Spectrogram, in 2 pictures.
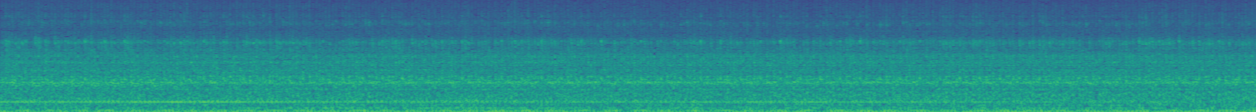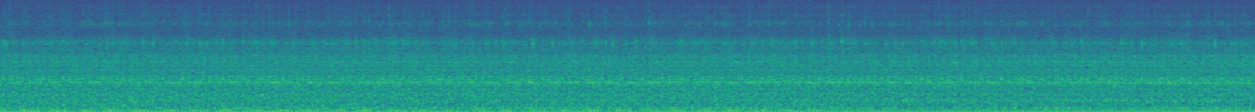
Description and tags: bus coach ext diesel truck engine idle throaty
ext, bus, engine, coach, truck, idle, throaty, diesel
